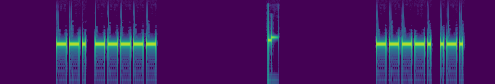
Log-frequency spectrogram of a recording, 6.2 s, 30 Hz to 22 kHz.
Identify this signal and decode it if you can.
Morse code, heard as a keyed tone, about 30 wpm, 700 Hz. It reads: G 0 9 R
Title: Single-Letter Single-Number 30wpm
